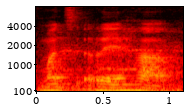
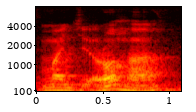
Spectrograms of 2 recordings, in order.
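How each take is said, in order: First: The vowel after r is tilted toward e. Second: The vowel after r is an open a. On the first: This is how the word is read in this recitation. "itu dibaca maj majreha" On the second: This is how the word is written. "Kata yang tertulis majroha"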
